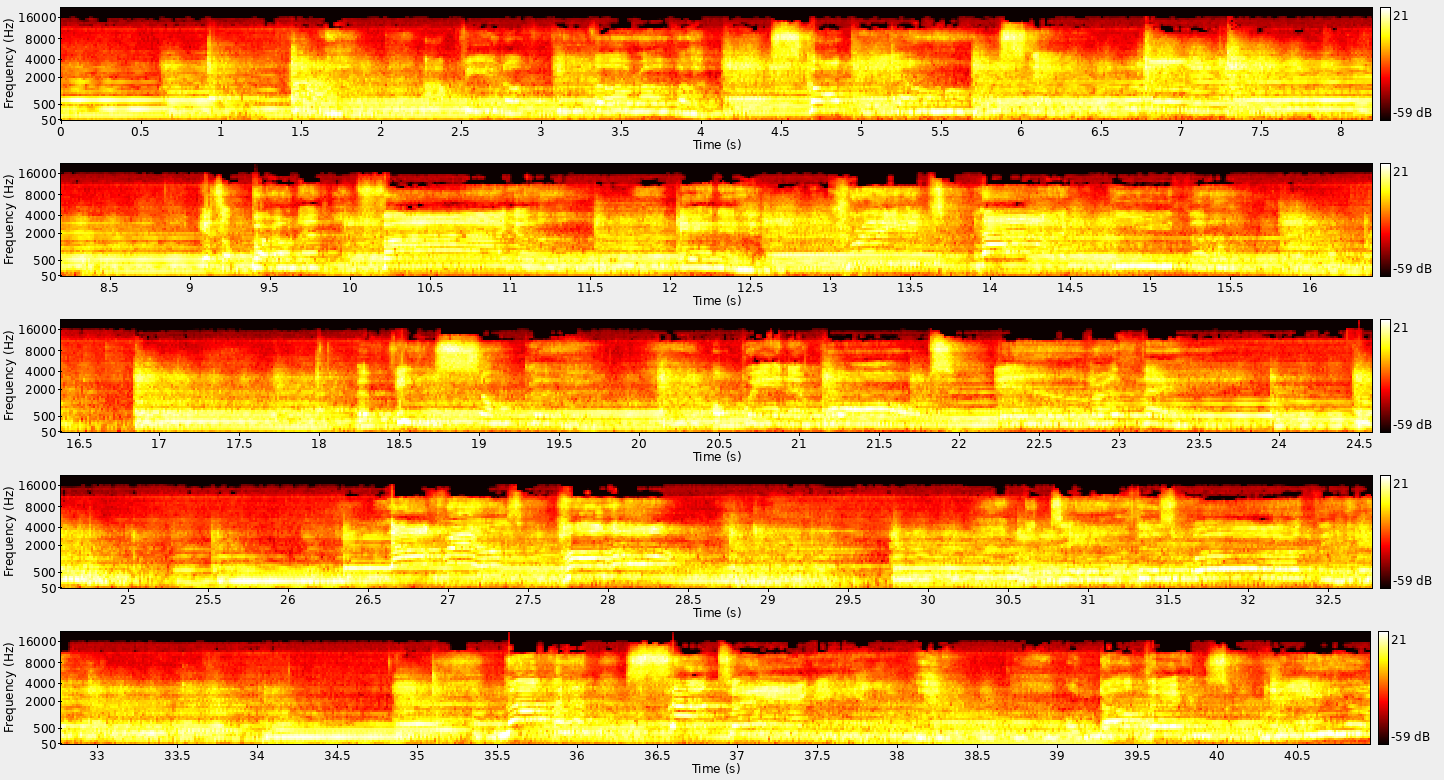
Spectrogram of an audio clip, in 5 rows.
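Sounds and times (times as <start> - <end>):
woman singing: 0.0 - 16.4, 18.0 - 25.1, 26.3 - 29.0, 29.8 - 34.2, 34.8 - 40.9
blues-rock band playing: 0.0 - 40.9.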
